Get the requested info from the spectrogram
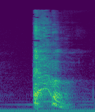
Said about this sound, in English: That cough wasn't a Rona cough either. I didn't bring no water in here with me coughing.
